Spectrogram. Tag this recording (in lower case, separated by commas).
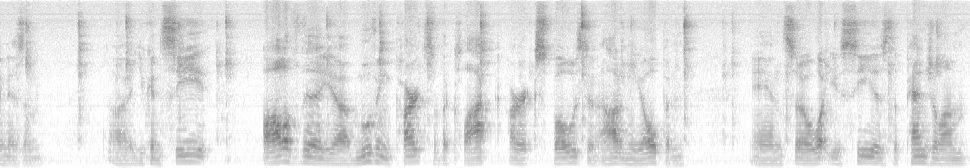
speech, tick-tock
